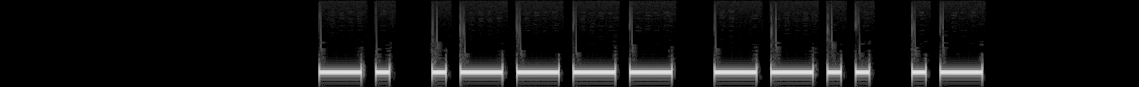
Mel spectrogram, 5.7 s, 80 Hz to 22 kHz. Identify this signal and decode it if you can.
Morse code, heard as a keyed tone, about 17 wpm, 700 Hz. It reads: N1ZA
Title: USA Call Signs - 4 Characters - Repeated 2x - 17wpm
